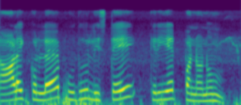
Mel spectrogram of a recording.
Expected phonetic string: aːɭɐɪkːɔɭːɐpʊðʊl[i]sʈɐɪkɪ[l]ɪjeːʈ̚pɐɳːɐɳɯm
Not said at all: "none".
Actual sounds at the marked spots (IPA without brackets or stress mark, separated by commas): ɪ, ɾ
